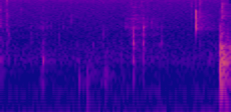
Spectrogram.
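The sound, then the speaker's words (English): Quiet mouth noises: a few small wet clicks and slurps as water is sipped, ending in one louder, sharper swallow. No one speaks. “All right, so I don't sound so nasal, I'm going to take a little sip of water.”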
